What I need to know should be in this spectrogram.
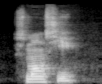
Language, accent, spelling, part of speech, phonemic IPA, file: French, France, semencier, adjective / noun, /sə.mɑ̃.sje/, LL-Q150 (fra)-semencier.wav
- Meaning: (adjective) seed; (noun) seed merchant or company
